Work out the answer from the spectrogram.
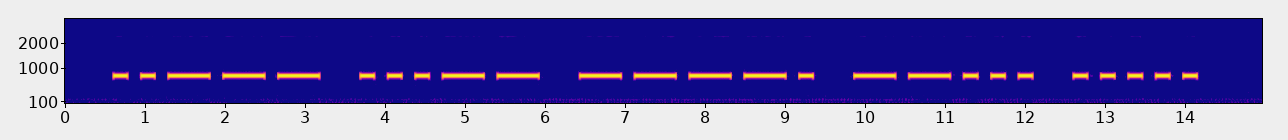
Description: Morse code, heard as a keyed tone, about 7 wpm, 800 Hz. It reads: 23975
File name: telegrafia / i2tfj / Lez12 30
